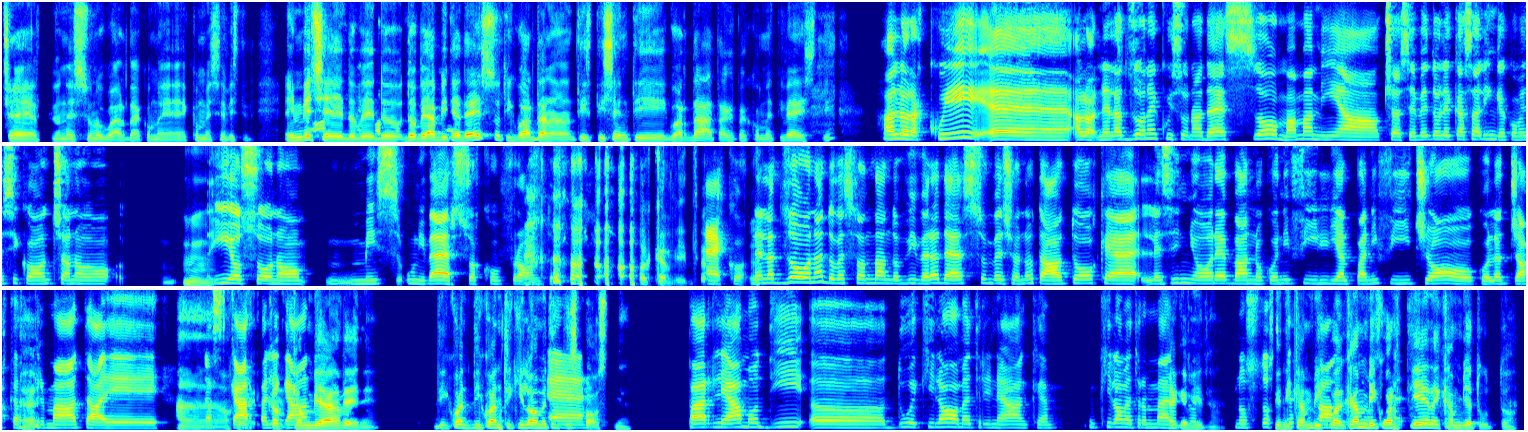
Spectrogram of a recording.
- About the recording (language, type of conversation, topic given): Italian, podcast, Come descriveresti oggi il tuo stile personale?
- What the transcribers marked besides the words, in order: chuckle; "cioè" said as "ceh"; laugh; laughing while speaking: "Ho capito"; tapping; chuckle; other background noise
